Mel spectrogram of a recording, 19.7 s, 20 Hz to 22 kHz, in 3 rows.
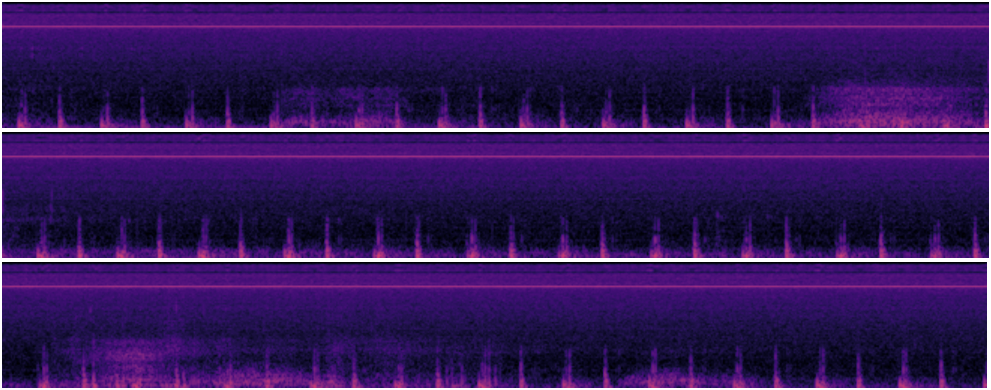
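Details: Self-recorded heartbeat with fan off, taken shortly after the heart began feeling unusually thumpy: rapid, regular thudding about 110 a minute with soft whooshing swells between beats over a steady hum; valve and blood-rushing sounds reportedly audible.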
